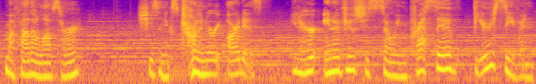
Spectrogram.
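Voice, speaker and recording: A polite hospital professional voiced by an actress in a narrative video game. Her woman's voice sits slightly low and she speaks with tact. Music is clearly audible underneath. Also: moderate pace, natural voice. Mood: tactful, admiring. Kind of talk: dramatic video game dialogue. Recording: music behind the voice.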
